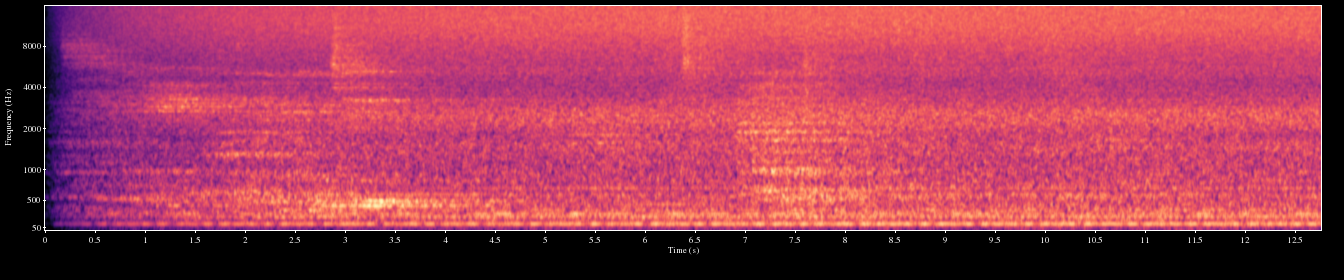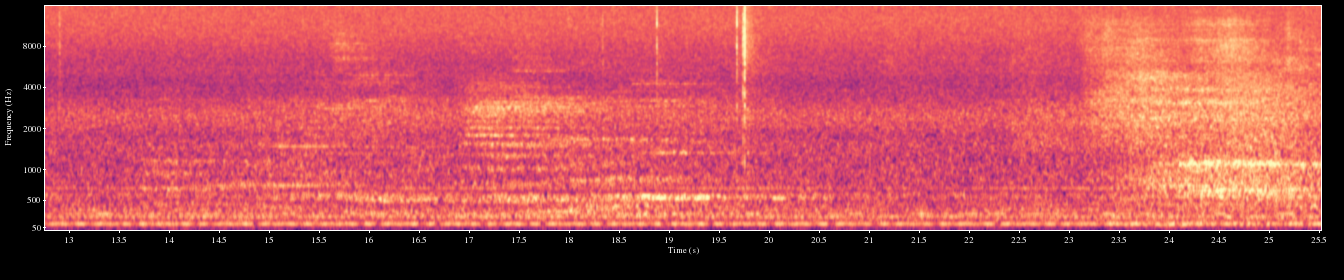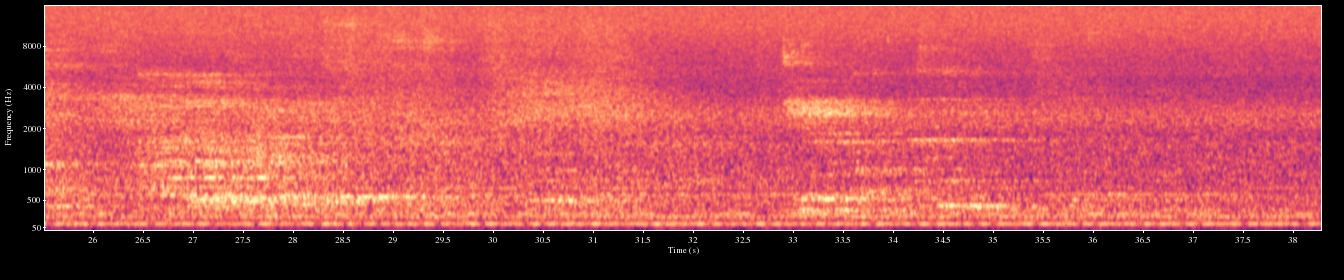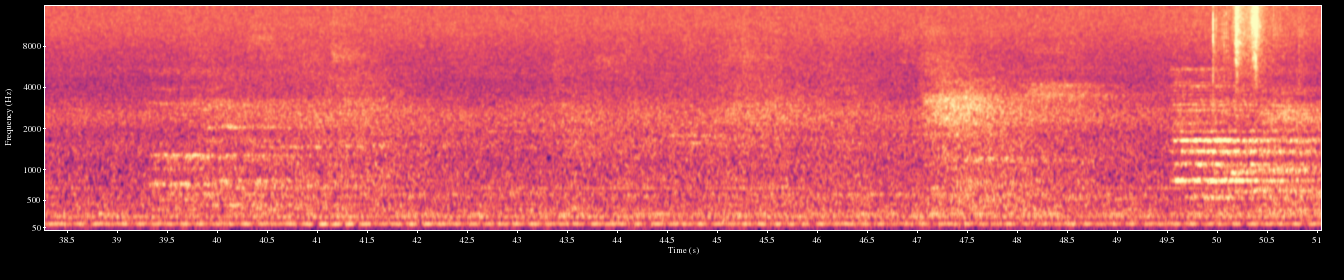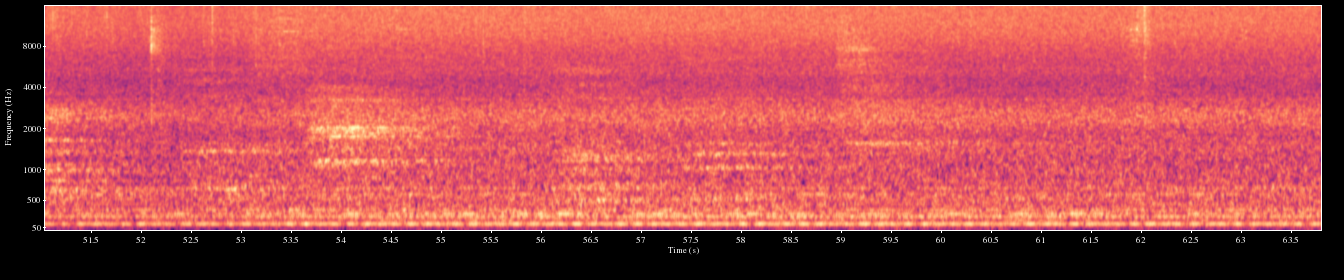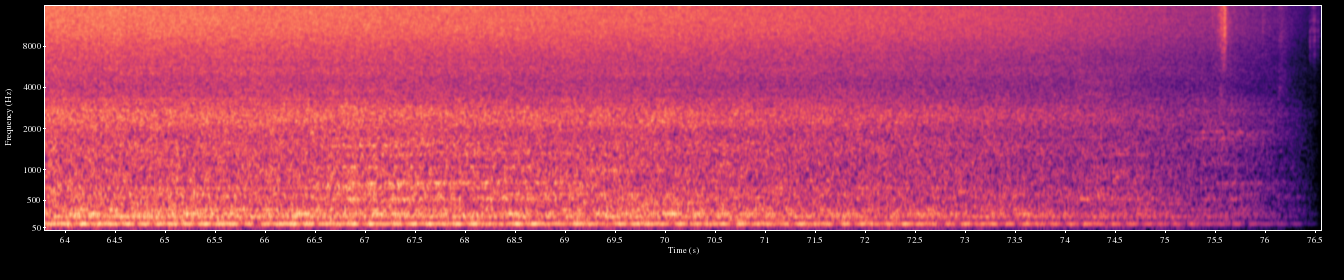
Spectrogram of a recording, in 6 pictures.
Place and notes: The University of Texas at Austin, Austin, TX, USA - PCL Stairwell/Library Cellphone Zone
Recorded on the 6th floor of the Library stairwell, capturing students talking on their cellphones below. Equipment: Marantz PMD661 and a stereo pair of DPA 4060s.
